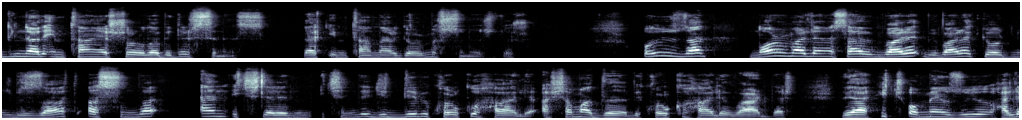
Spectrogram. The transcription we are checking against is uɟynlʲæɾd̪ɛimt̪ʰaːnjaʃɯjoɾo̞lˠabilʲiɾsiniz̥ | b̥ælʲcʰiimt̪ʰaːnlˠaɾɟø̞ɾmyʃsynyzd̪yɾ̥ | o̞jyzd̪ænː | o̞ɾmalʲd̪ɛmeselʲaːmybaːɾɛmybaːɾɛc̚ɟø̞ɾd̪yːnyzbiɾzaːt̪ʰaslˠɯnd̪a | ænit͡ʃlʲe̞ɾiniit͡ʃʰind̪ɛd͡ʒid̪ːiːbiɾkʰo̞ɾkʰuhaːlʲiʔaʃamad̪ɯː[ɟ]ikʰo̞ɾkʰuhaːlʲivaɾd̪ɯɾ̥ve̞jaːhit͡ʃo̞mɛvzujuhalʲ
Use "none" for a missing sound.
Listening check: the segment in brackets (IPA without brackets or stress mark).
b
